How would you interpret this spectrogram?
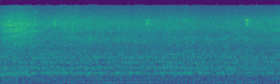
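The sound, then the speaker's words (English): A dense, steady hum of many honeybees buzzing around an open hive as a beekeeper inspects it, a continuous droning swarm sound with faint higher chirps drifting in and out, no voices present. “Lots of bees.”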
